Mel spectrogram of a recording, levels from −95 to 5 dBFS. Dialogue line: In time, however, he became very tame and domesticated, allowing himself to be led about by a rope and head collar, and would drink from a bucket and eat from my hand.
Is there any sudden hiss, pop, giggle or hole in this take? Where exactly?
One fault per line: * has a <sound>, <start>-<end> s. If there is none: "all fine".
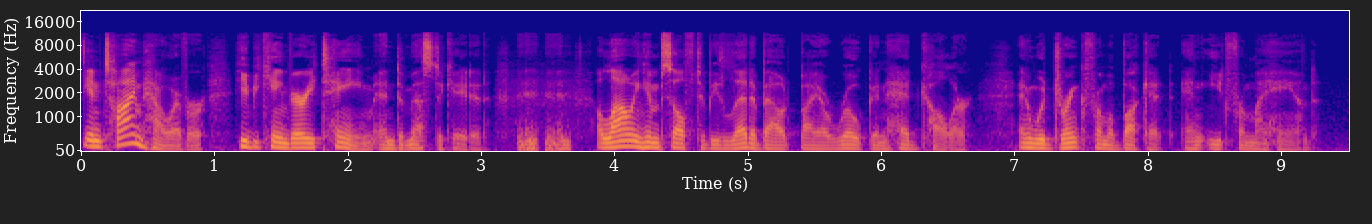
* has a laugh, 3.3-3.7 s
